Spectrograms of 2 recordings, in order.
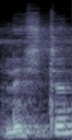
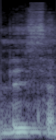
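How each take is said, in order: First: लिस्टन said "lis-ten", T pronounced; sounded T. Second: लिसन said "lis-en", with no T; silent T. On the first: Teacher shows learners how not to read listen, T sounded. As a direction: say लिस्टन with an audible T after the S. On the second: Teacher shows learners how listen is read, silent T. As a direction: say लिसन going straight from S to the vowel. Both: Shown as a demonstration. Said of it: "लिस्टन नहीं पढ़ते हैं".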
